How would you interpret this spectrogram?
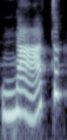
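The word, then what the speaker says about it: gnat: However, when I have this word nat, the letter G is silent, nat.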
